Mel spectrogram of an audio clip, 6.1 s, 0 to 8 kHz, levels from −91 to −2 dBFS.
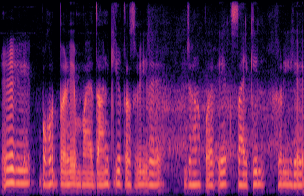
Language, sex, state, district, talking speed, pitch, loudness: Hindi, female, Bihar, Kishanganj, 130 wpm, 180 Hz, -28 LUFS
